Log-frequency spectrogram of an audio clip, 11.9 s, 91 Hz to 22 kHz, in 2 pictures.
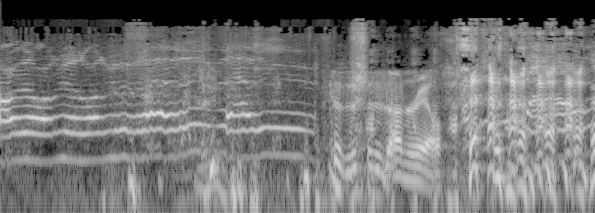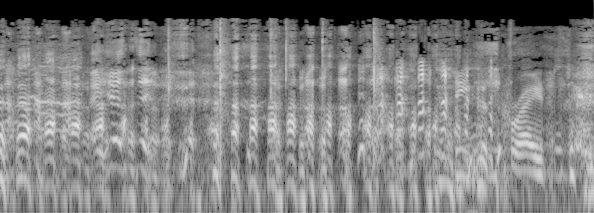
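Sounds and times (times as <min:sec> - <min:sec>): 
cat yowling while being bathed: 0:00.0 - 0:03.2
speech: 0:01.3 - 0:11.8
laughter: 0:01.8 - 0:11.8.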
